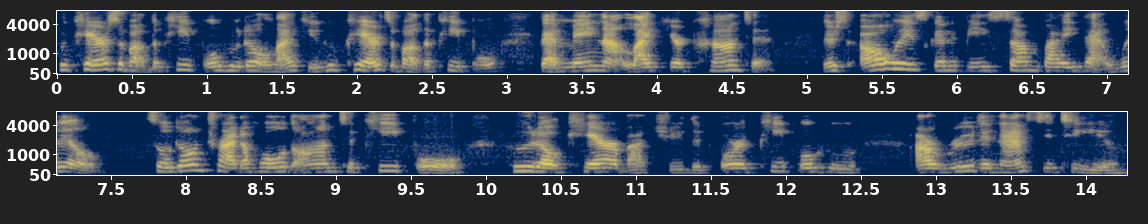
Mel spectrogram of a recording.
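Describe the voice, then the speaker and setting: A woman's voice at a fairly quick pace, with big swings in loudness and ordinary pitch variation. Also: medium pitch for a woman. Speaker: vlogger. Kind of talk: livestream chat with viewers. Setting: livestream. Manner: soft-spoken; motivational, encouraging.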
